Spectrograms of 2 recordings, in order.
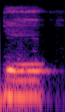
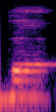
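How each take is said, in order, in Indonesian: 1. Diawali dengan bunyi d yang keras. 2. Diawali dengan bunyi th yang lembut. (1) "Kalau kita nggak keluarkan lidahnya, nanti uh, itu lebih kayak kita ngomong that" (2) "Padahal harusnya kita ngomong that itu"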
